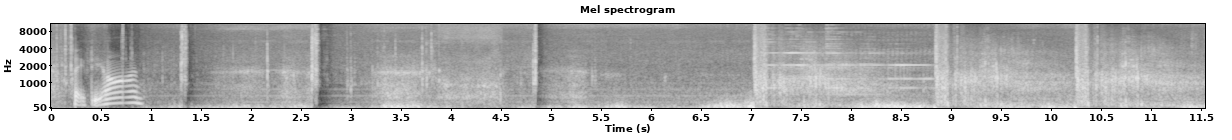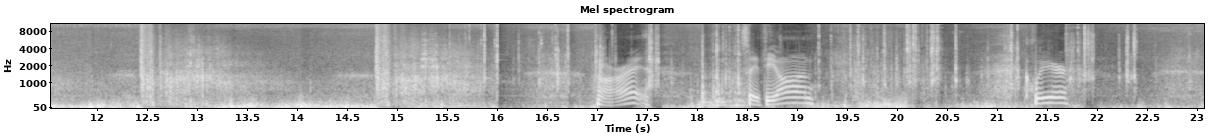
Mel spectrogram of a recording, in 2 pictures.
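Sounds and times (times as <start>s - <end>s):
high ringing tone: 7.0s - 10.2s
rifle shots: 7.0s - 11.6s, 12.4s - 13.6s, 14.8s - 16.0s.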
